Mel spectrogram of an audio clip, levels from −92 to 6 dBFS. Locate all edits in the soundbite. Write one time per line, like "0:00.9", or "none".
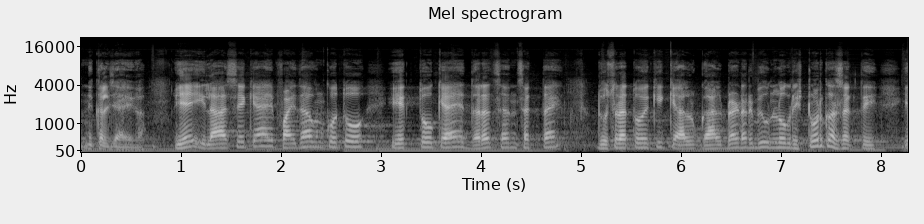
none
